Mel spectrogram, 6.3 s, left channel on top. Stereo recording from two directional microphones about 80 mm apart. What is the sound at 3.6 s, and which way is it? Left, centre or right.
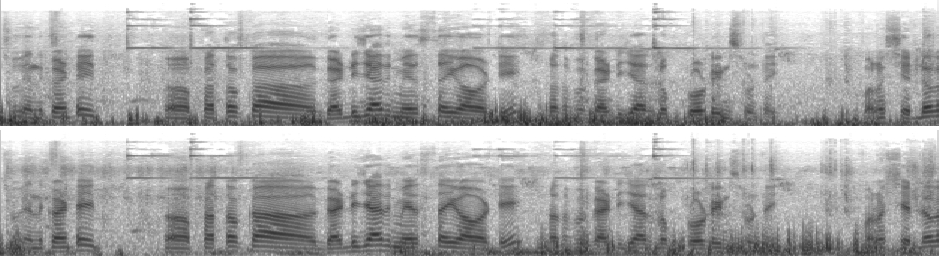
Speech, left.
